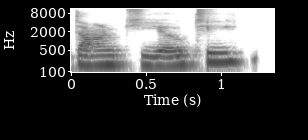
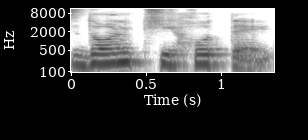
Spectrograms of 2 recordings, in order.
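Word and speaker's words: Don Quijote: And maybe you've heard of in English we pronounce it donote. All right. But it's Don Kiote de la.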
